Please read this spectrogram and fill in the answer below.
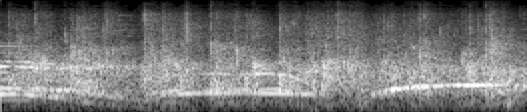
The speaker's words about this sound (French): Bon, on applaudit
